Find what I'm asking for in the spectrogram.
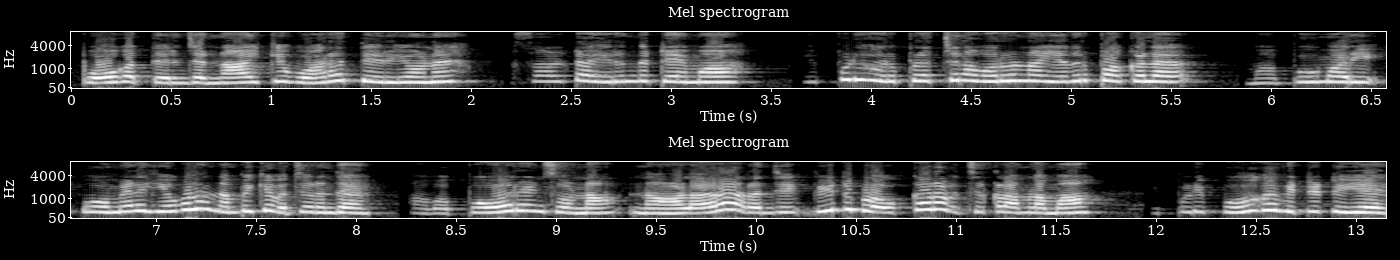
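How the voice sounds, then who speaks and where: A woman voicing a hurt village father in an animated family drama, grieving and reproachful, with a Tirunelveli Tamil accent. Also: sits high, a little fast, pitched below the performer's own voice, close to an everyday voice.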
